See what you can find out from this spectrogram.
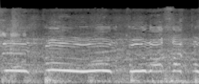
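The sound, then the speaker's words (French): A loud crowd of hundreds of Israeli protesters at an evening street demonstration in Tel Aviv, Israel, calling for an end to the war in Gaza, voices rising in rhythmic bursts of shouting and chanting, with a sustained high-pitched tone running through the noisy din. “Ce soir encore à Tel Aviv, des centaines d'Israéliens manifestent pour demander la fin de la guerre à Gaza.”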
